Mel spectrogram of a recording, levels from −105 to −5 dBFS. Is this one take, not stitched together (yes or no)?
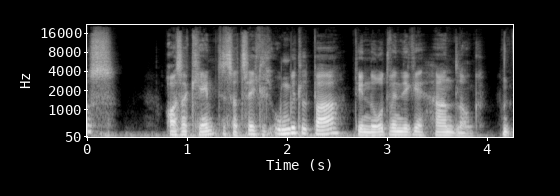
yes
